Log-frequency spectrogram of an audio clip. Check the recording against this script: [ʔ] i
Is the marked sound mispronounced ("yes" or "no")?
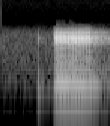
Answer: no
